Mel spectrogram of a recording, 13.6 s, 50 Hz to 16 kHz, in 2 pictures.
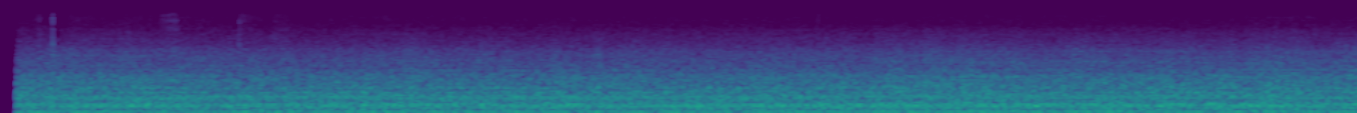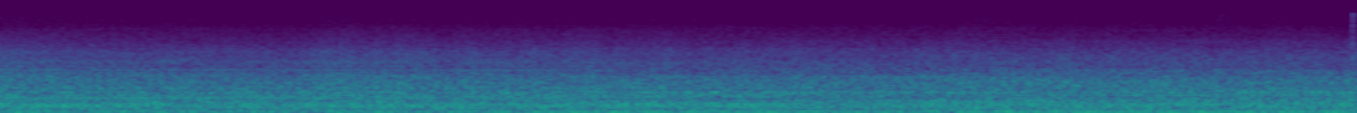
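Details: Fiat Tipo 1.4 i.e. cruising on highway at about 90 km/h: loud steady low drone fills cabin, sounding like 120 km/h; excessive engine noise, cause unknown.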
